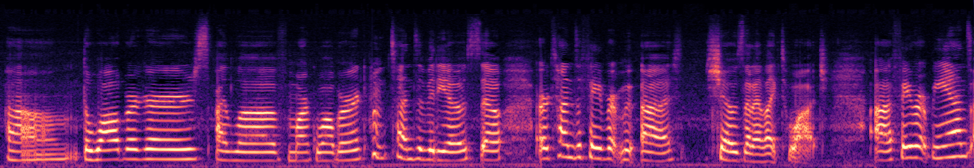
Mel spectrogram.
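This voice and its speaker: A woman's voice: a little high, a bit bright. A woman in her twenties chatting casually to camera, rambling through a list of questions with lots of fillers. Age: 20s. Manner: rambling, chatty, lots of ums and little laughs. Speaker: vlogger. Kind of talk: casual tag video answering questions.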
